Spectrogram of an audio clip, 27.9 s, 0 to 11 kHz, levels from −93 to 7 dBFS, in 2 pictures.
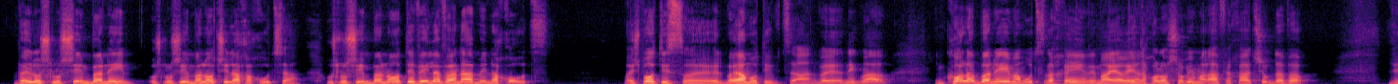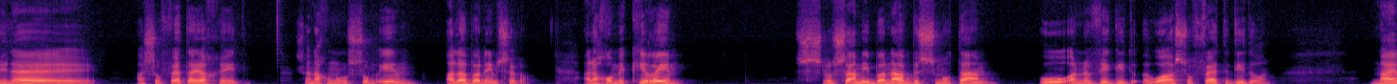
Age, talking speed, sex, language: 50-69, 110 wpm, male, Hebrew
